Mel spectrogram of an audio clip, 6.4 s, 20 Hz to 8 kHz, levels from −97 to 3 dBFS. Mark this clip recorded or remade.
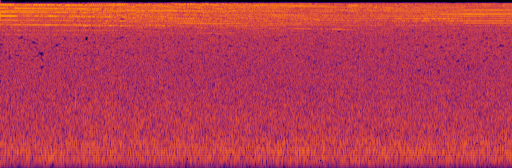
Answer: recorded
